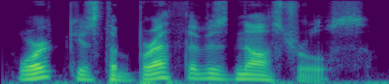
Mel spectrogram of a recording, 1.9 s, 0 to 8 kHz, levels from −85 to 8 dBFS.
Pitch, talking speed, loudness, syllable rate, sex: 115 Hz, 215 wpm, -19 LUFS, 4.6 syllables/s, male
